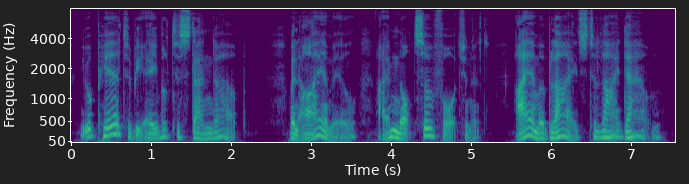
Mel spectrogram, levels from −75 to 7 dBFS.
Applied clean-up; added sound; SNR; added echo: none; none; none; none.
